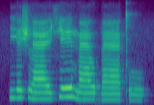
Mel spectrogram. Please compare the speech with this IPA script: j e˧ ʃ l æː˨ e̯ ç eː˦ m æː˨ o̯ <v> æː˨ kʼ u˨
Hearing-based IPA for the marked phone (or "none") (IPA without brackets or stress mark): b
